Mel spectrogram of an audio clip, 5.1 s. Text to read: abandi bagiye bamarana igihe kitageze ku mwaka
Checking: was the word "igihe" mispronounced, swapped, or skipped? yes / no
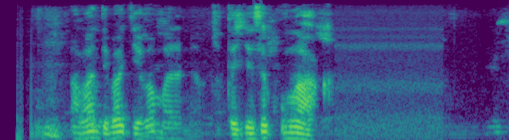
yes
